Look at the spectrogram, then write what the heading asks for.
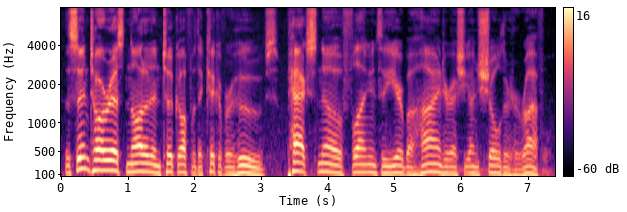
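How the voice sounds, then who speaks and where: A man's voice: mid-range voice, moderate pace, few pauses, a little mellow. A man giving scripted narration of a fantasy audiobook.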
